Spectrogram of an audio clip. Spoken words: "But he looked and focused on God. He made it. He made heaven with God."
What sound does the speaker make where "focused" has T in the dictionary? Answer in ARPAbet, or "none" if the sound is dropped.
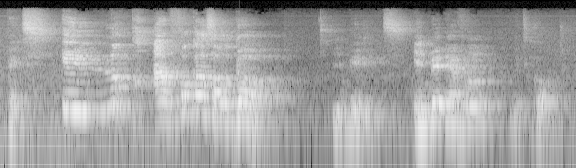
none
